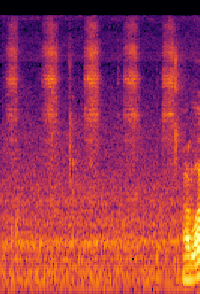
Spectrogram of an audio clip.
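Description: Pencil scratching across drawing paper in repeated short sketching strokes, faint.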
